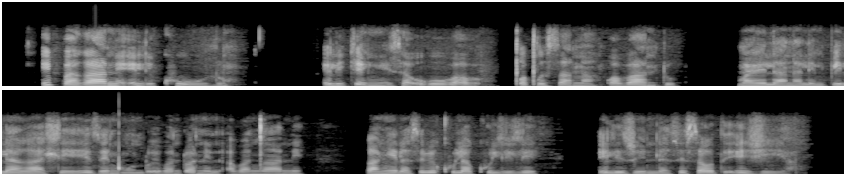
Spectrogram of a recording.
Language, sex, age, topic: North Ndebele, male, 36-49, health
